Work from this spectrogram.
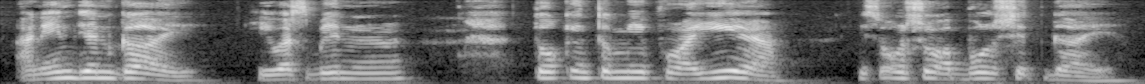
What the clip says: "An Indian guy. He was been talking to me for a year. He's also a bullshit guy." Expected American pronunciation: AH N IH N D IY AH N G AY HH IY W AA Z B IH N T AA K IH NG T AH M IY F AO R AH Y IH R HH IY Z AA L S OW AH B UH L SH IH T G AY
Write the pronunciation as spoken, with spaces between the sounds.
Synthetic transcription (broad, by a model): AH N IH N D IY AH N G AY HH IY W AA S B IH N T AA K IH NG T AH M IY F AO R AH Y IH R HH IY S AA L S OW AH B UH L SH IH T G AY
